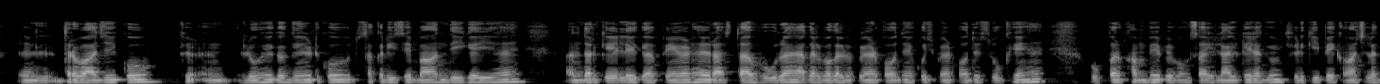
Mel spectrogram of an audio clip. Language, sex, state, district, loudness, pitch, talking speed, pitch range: Angika, male, Bihar, Samastipur, -28 LUFS, 100 Hz, 180 wpm, 100-105 Hz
